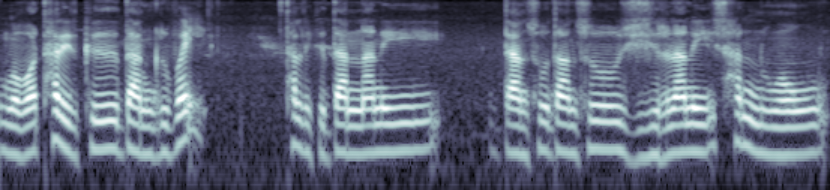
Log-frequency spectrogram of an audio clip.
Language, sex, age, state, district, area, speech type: Bodo, female, 30-45, Assam, Baksa, rural, spontaneous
